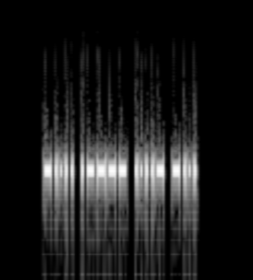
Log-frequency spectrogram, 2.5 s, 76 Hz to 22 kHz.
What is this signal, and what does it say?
Morse code, heard as a keyed tone, about 46 wpm, 700 Hz. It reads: 614B
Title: Four Challenging Letter-Number Combinations 45wpm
